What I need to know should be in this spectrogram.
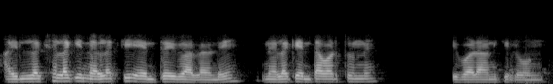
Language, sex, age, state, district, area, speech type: Telugu, male, 18-30, Telangana, Ranga Reddy, urban, conversation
